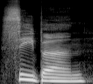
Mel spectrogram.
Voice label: announcements, female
